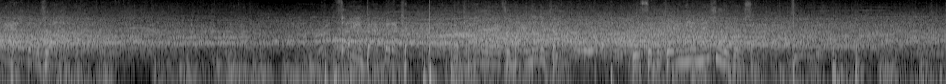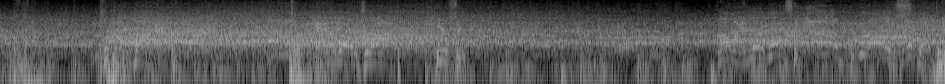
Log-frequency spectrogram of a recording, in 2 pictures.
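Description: A large crowd cheers and roars throughout, swelling at times.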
